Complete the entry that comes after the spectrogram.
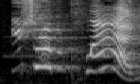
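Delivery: very high, loud scolding; exasperated yell. Acted. Woman scolding her planless date, exasperated yell.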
